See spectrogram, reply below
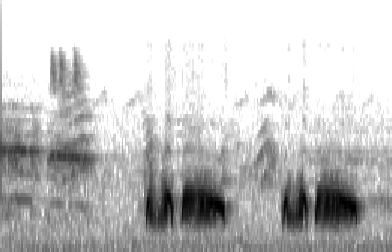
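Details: Spotted dove decoy calling in the morning to provoke males: two deep coo phrases, each two short clipped notes then a long, steady, low coo, with a faint higher chirping bird at the start.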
